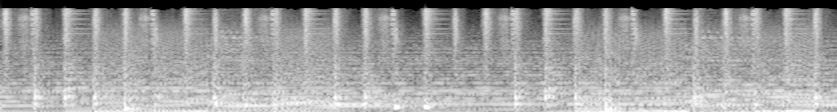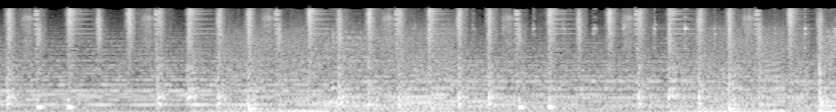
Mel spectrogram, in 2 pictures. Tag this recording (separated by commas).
Music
